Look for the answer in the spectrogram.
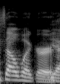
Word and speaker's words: Zellweger: Zellweger? Is that how you say it? – Yes, Renee Zellweger.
